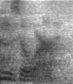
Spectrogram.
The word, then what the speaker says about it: bezoar: I think that line means Bezoar. long. Yeah. Bezoar.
